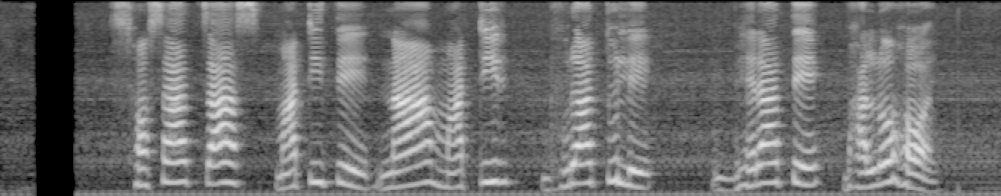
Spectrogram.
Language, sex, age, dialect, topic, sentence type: Bengali, female, 18-24, Western, agriculture, question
